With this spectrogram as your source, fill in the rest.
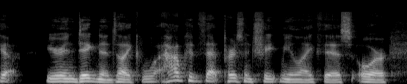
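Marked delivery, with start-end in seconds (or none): none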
